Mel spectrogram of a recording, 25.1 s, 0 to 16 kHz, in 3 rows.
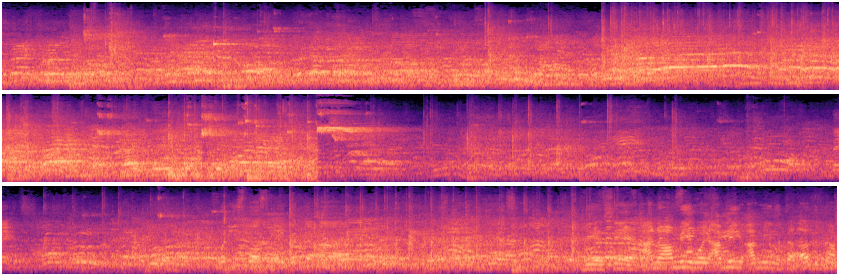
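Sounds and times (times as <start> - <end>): players and spectators voices: 0.0 - 25.0
sneakers squeaking: 0.6 - 2.9, 9.2 - 12.4
referee whistle: 11.4 - 12.4.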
